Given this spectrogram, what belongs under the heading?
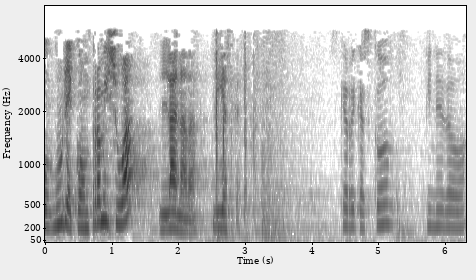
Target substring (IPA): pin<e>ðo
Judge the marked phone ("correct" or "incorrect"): correct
